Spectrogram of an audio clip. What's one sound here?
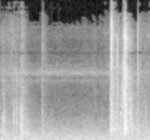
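A paper bag rustles.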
